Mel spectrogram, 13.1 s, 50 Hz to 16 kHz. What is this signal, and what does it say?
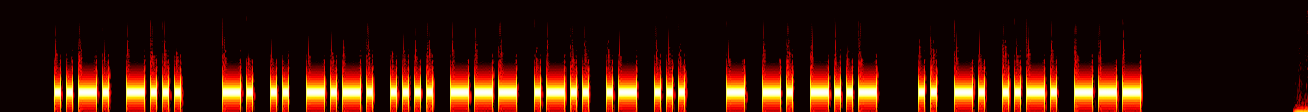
Morse code, heard as a keyed tone, about 21 wpm, 700 Hz. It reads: FB NICHOLAS TNX INFO
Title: K1USN SST QSO Practice 20wpm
